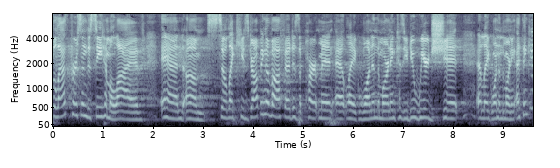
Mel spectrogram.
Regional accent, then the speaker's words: Cincinnati, Ohio, United States; now in Columbus, United States; I'm from Cincinnati, born and raised.

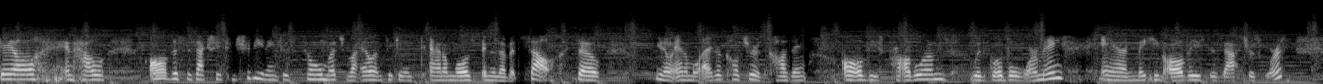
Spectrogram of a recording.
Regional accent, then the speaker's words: Berkeley, California, United States; I'm from Berkeley, California

